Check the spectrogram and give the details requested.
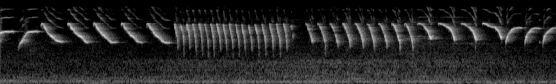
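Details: In the wild, a yellow canary sings rhythmic high descending notes, then a dense buzzing trill, followed by further runs of clear repeated downslurred syllables.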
